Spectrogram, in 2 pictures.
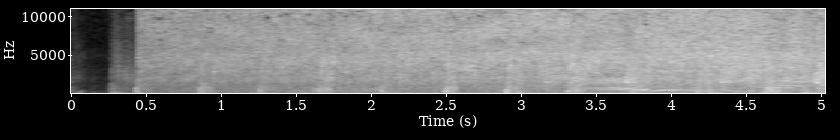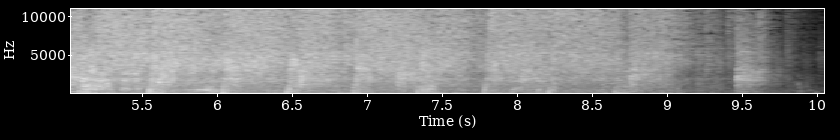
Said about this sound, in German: Dann leiten sie die Feuerkraft in einen Finger. Sie versuchen, die Türe aufzuschweißen.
